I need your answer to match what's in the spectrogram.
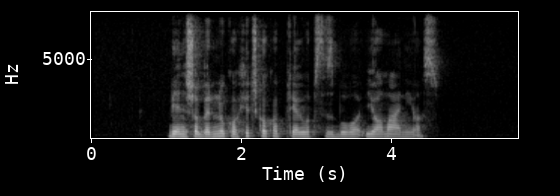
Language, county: Lithuanian, Kaunas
